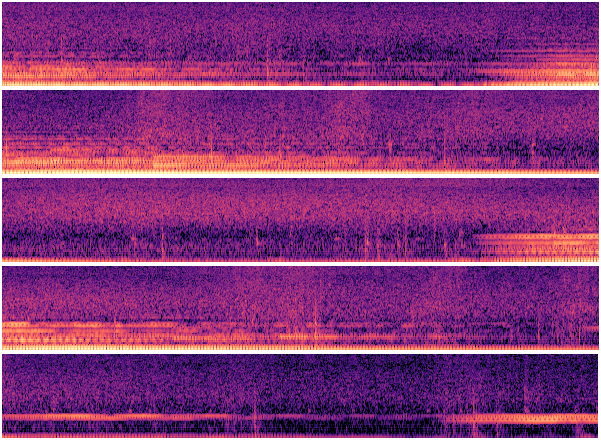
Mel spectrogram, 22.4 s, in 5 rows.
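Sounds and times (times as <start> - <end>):
city ambience: 0.0 - 22.3.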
